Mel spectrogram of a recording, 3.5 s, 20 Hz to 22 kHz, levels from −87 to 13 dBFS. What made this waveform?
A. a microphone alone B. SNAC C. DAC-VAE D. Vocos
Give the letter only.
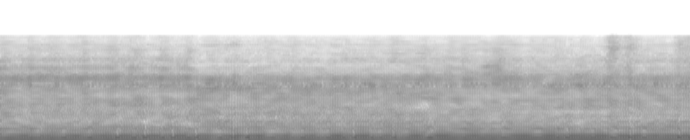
D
